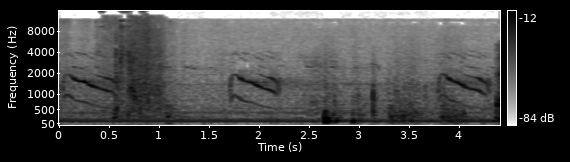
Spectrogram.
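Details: Grey go-away-birds alarm-calling at sunrise in Sabi Sand (31 May 2016), probably at a hyena, give three drawn-out, nasal, wavering wails about two seconds apart over a steady low engine hum and a few knocks.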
